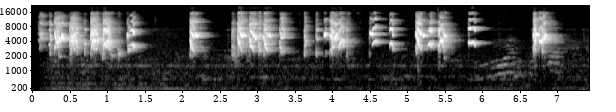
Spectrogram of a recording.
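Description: Lovebird chatter: rapid, harsh, high squeaky chirps and buzzy notes in bursts every half second or so, with a faint low hum in the background.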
